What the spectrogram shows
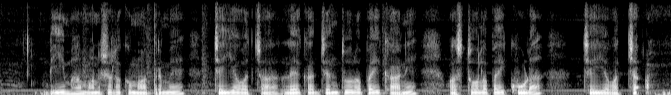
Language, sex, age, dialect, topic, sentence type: Telugu, male, 31-35, Telangana, banking, question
